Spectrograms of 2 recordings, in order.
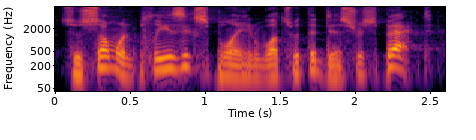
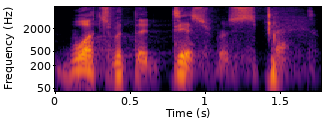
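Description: First: Said in the usual way. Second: Slow, drawn-out sports-debate outrage, lightly done; Stephen A voice. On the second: Retold or imitated. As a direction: stretch out the disrespect like a TV pundit. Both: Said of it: "Stephen A voice".

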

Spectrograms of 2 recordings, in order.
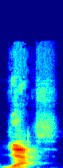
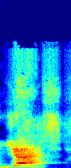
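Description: First: Loud single yes, only half let loose; compliant shout. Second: Very high, loud yell; all-out shout. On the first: Firewalker answering the trainer's order, compliant shout. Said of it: "And I went". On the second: Firewalker told to be stronger, all-out shout. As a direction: let the yes rip far harder. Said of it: "And so I went". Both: Retold or imitated.

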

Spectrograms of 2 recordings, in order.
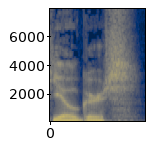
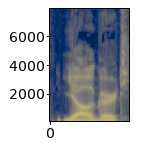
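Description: First: Yogurt with a long O, like "yoe-gurt". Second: Yogurt with a short O, like "yah-gurt". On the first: Asking which yogurt he says, long O. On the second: Asking which yogurt he says, short O. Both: Shown as a demonstration.

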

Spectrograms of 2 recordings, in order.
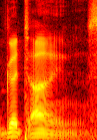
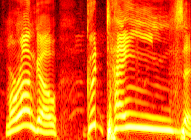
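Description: First: Booming PA announcer, deep. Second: "good times" punched high and loud; "Morongo" steady, then "good times" pitched up and loud; hyped promo read. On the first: Pretend. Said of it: "do it from the voice of God". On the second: Shown as a demonstration. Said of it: "you say it like this".

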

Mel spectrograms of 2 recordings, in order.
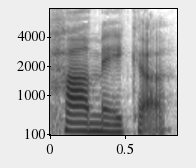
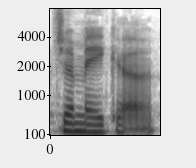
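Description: First: JAMAICA with H for J, "ha-MAY-ka"; Spanish pronunciation. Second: JAMAICA with English J, "juh-MAY-ka"; spelling pronunciation. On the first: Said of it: "but it's pronounced". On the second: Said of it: "It's spelled like Jamaica". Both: Shown as a demonstration.

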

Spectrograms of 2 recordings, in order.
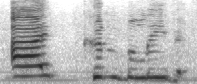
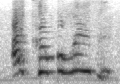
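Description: First: Said in the usual way. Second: Shocked disbelief. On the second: Real, not acted.

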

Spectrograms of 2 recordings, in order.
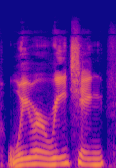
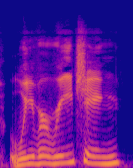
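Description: No difference in how they are said.

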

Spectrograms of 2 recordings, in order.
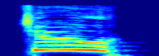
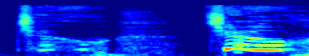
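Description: First: Very high, loud call; desperate cry. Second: Very high, thin whimper. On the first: Girl calls for missing Joe, desperate cry. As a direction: call out for someone lost. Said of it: "she cried". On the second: Girl shaking with terror over missing Joe, whimper. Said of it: "she whimpered". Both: A narrator's reading.

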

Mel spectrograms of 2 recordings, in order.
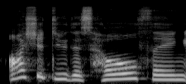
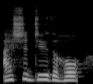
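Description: First: Put-on higher-pitched, amateurish English accent; mock English accent. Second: Said in the usual way. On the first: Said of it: "in an English accent". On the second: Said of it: "I should do this whole thing in an English accent".

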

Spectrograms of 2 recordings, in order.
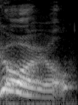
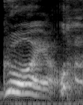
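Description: First: "Goyle" drawled out, louder, falling; a flat drag queen "Goyle" with a falling end. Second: "Goyle" drawled out loud, laughing; drag queen "Goyle". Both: Retold or imitated. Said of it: "that makes you sound like a drag queen".

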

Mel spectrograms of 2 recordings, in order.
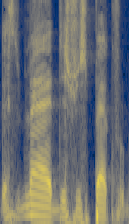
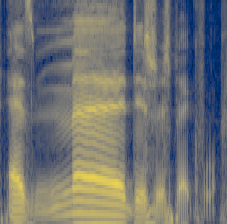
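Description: First: Said in the usual way. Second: "That's mad disrespectful" stretched out slowly, leaning on "mad"; slow emphatic repeat. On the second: Shown as a demonstration. Repeating the line slowly to the crowd, emphatic. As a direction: drag it out to hammer it home. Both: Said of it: "repeats it slowly".

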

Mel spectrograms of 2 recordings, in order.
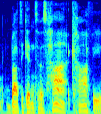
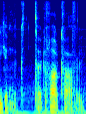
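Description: First: Said in the usual way. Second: Breathy whisper. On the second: Acted. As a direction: whisper it to yourself. Whispered repeat.

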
